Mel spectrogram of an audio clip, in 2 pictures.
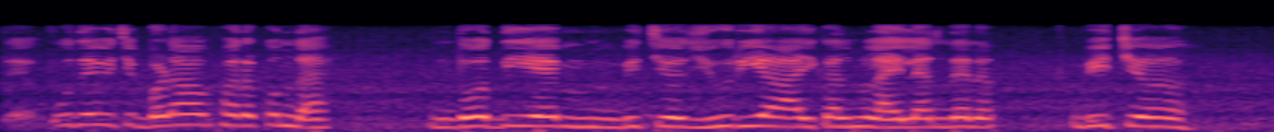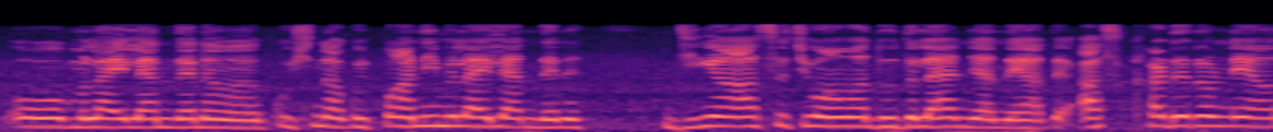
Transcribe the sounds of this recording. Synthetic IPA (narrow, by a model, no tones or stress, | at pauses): t̪eːʊd̪eːʋɪt͡ʃbəɽaːpʰəɾəkɦʊ̃nd̪aːɛː | d̪oːd̪iːeːʋɪt͡ʃd͡ʒuːɾijaːd͡ʒkəlməlaːilɛ̃ːnd̪eːnː | ʋɪt͡ʃ | oːməlaːiːlɛ̃ːnd̪eːnakʊt͡ʃʰnaːk̬ʊt͡ʃʰpaːɽ̃iːmɪlaːiːlɛ̃ːnd̪eːneː | d͡ʒɪãːəst͡ʃʊãːʋãːd̪ʊd̪lɛːnd͡ʒãːnd̪eːãːt̪eːʔəskʰəɽeːɾoːneːãː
